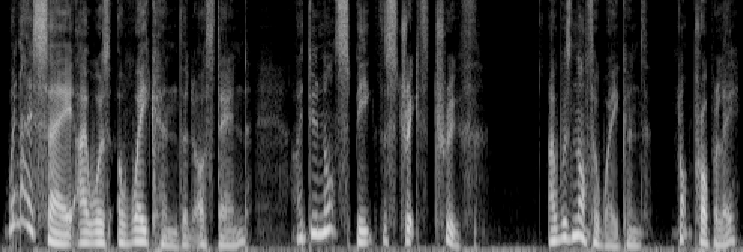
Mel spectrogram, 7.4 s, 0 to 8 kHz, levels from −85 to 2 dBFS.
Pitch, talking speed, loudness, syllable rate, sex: 130 Hz, 160 wpm, -20 LUFS, 5.0 syllables/s, male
